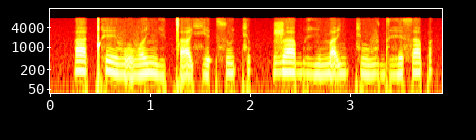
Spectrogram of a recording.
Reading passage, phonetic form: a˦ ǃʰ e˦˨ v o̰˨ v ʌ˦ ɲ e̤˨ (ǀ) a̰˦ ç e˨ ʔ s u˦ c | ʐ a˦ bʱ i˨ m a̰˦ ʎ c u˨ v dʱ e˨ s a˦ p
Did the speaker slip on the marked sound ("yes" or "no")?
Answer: no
